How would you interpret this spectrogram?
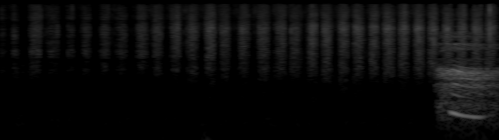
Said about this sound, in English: Oh. How does that feel, baby? Good? That's good. Because you deserve the best, Kitty. Only the best scritches for the best kitty in the whole wide world.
